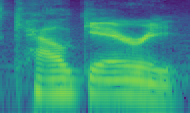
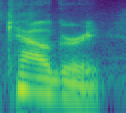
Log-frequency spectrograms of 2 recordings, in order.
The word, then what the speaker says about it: Calgary: go anywhere outside of where we're from it's Calgary no it's Calgary there's no you don't pronounce it like that I swear so I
